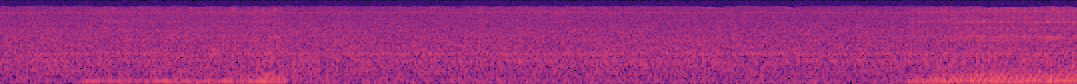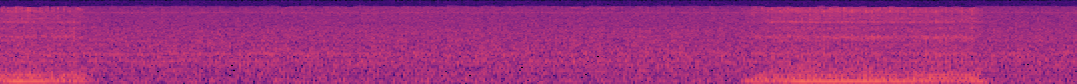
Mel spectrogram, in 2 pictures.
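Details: Sleeping Shar Pei snoring: three long, low, rumbling breaths, each lasting about a second, spaced roughly four to five seconds apart over a steady indoor hiss.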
